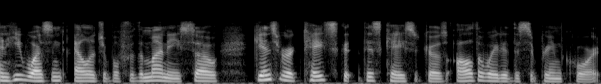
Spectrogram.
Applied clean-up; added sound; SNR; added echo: none; none; none; none.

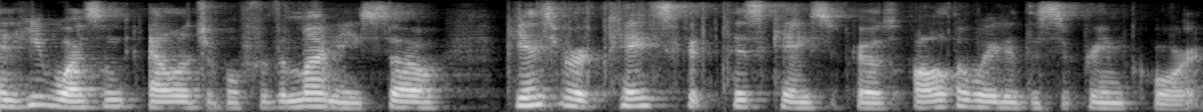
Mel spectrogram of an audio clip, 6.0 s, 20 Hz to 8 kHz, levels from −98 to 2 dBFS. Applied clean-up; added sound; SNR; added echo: neural mask model DeepFilterNet 3.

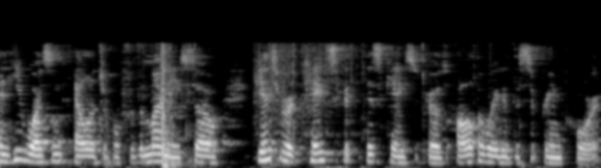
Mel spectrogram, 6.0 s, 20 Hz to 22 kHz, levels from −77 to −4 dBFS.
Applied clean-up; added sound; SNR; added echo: classical method WPE with log-MMSE.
